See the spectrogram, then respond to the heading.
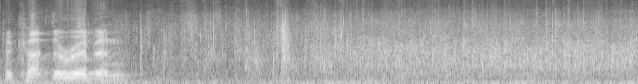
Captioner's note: audience applauding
